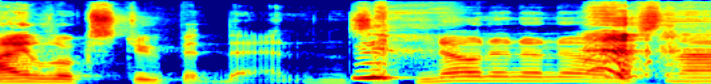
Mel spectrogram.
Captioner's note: laughs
